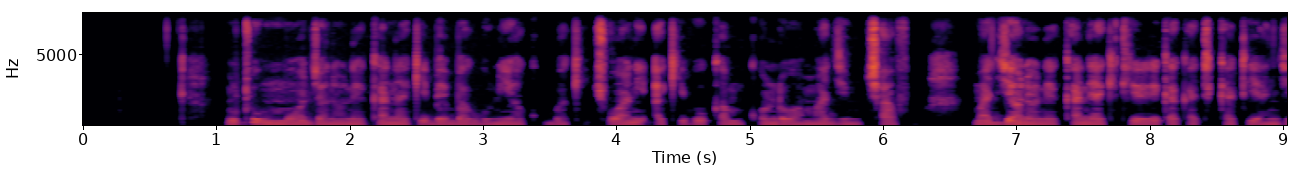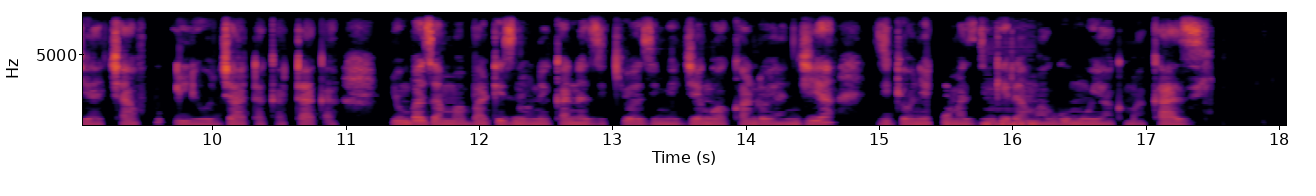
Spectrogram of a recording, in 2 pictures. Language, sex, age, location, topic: Swahili, female, 25-35, Nairobi, government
